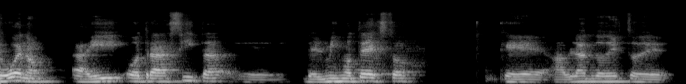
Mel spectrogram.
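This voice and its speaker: A man giving a class presentation over a video call, halting and full of filler pauses. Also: medium pitch, darkish tone. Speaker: student presenter. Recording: echoey room audio.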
